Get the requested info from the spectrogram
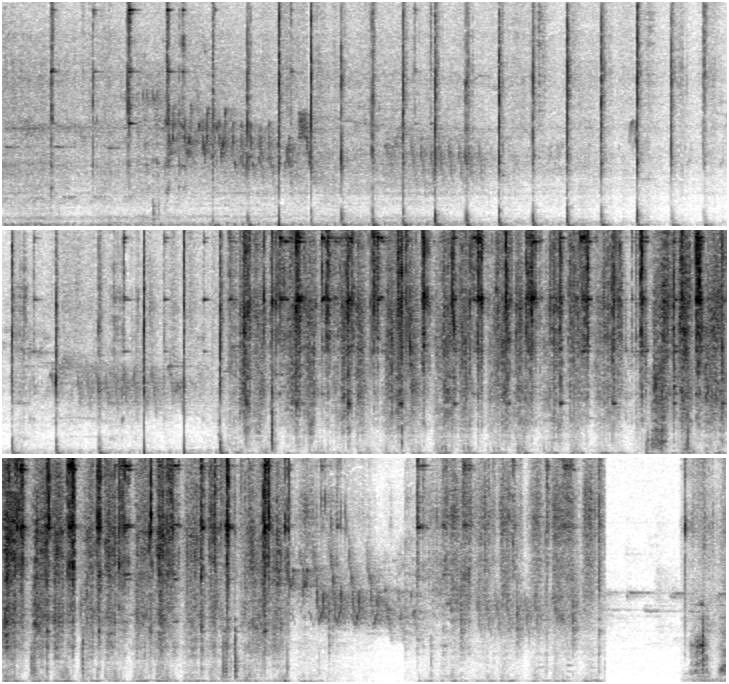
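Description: Stone roller knocking on a flat grinding stone, crushing coriander seeds, dried red chillies and garlic: sharp knocks about twice a second, then from about halfway a faster, denser crunching and scraping. The sound breaks off briefly twice near the end.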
